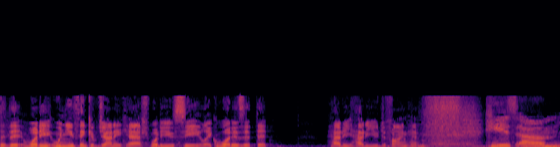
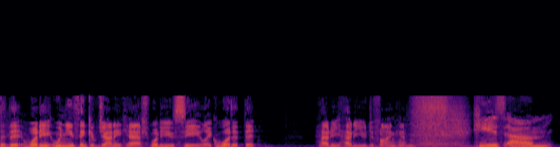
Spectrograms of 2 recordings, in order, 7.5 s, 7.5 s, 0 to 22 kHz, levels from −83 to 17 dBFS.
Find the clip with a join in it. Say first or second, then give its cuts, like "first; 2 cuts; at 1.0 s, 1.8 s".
second; 1 cut; at 3.1 s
